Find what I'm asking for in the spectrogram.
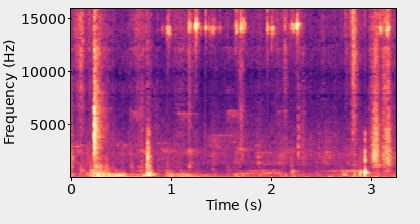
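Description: A wild pigeon in a loft gives soft, low coos amid light fluttering and shuffling sounds, fairly close and quiet, with no other sound standing out.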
